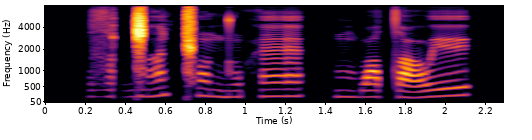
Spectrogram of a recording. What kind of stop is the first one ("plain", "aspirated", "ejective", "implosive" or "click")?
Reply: click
